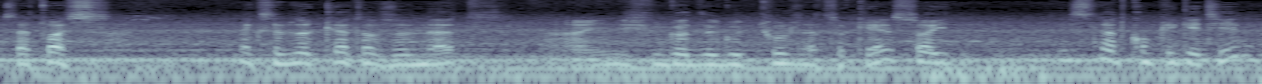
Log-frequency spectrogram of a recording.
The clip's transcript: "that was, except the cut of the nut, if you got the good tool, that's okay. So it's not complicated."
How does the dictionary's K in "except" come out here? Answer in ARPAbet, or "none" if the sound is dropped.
K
